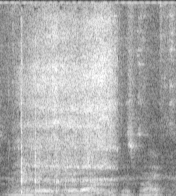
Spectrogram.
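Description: A man's voice making a low, drawn-out breathy vocal sound without clear words, then a shorter one near the end.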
